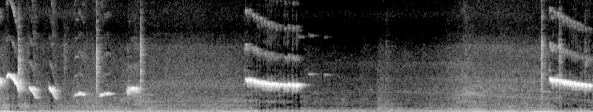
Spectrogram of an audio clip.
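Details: Greater green leafbird singing kingfisher-like material: a fast burst of falling whistled slurs and short chirps, then a sustained loud descending whistle, a quiet gap with background hiss and rumble, and a final strong whistle.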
